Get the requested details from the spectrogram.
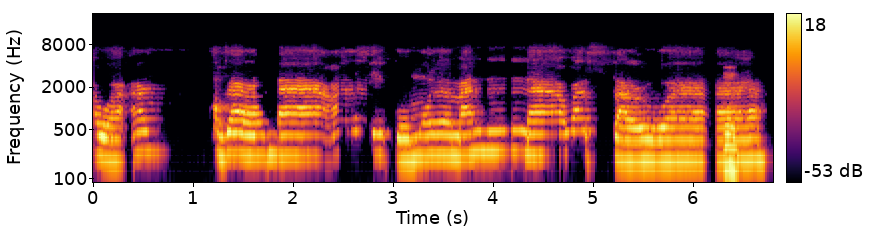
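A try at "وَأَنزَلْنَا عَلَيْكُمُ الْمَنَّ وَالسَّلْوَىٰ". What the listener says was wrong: Nanya pendek, manna wassalwa.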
